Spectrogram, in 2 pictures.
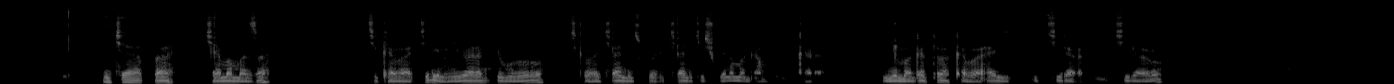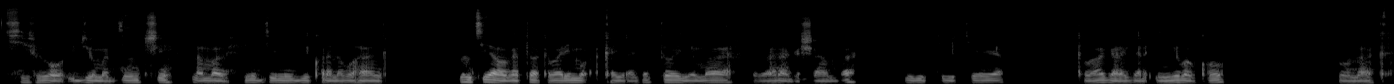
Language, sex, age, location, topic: Kinyarwanda, male, 25-35, Kigali, finance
